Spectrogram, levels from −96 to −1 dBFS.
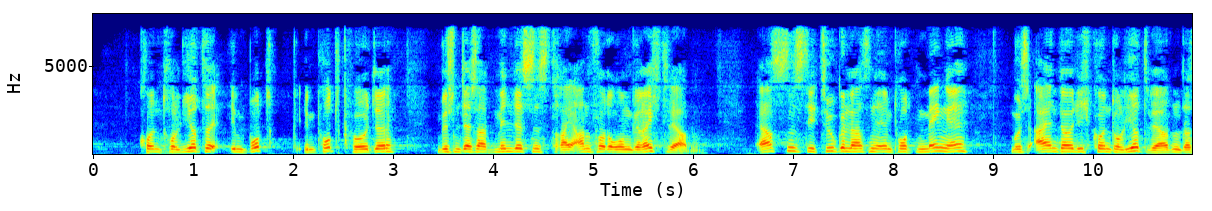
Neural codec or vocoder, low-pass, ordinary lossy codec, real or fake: codec, 44.1 kHz, 7.8 kbps, DAC; 7.2 kHz; MP3, 48 kbps; fake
